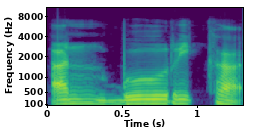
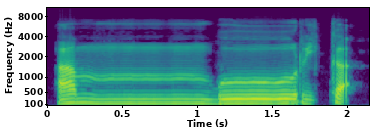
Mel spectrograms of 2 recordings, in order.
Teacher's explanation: mengganti nun mati dan tanwin menjadi suara mim dengan merapatkan bibir dan didengungkan ya, mendengung ya. · Ya, agak didengung ya. Jadi nun mati ketemu ba itu dibacanya mim berubah ya. Jadi ini kalau ini dibacanya amburika. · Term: iklab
